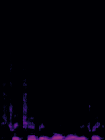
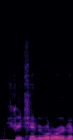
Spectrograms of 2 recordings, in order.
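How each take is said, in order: First: The title is said slowly. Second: The title is said at normal, quicker speed.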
